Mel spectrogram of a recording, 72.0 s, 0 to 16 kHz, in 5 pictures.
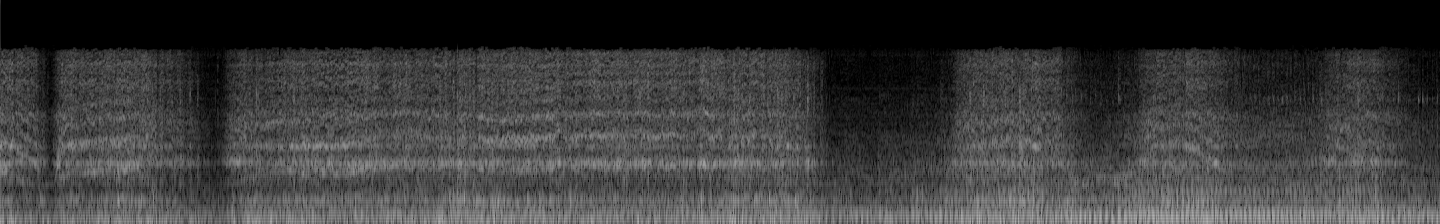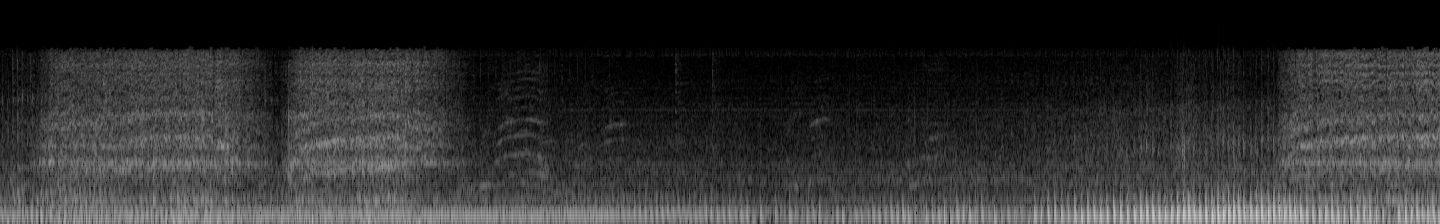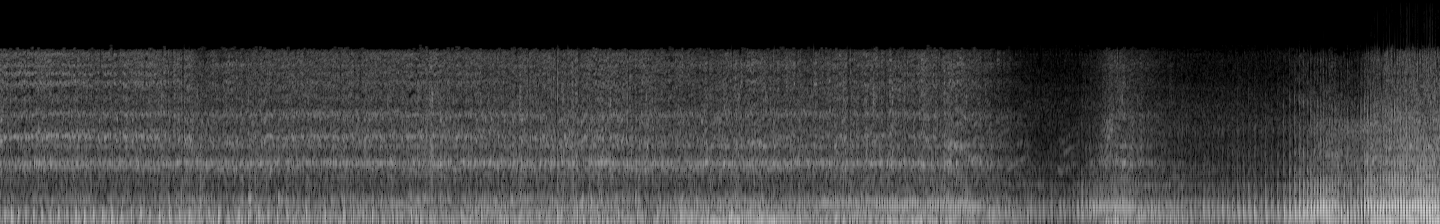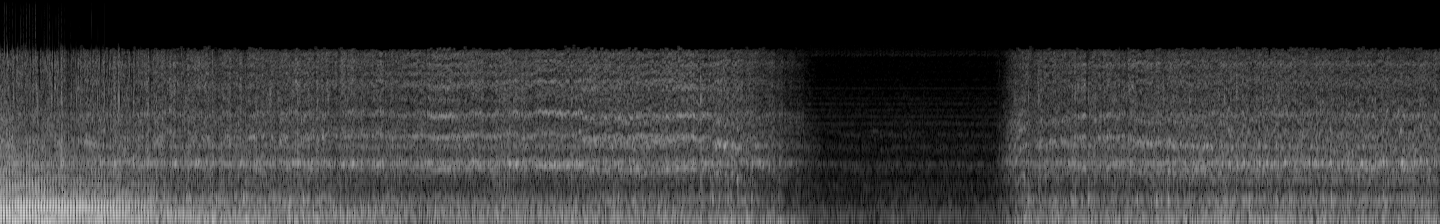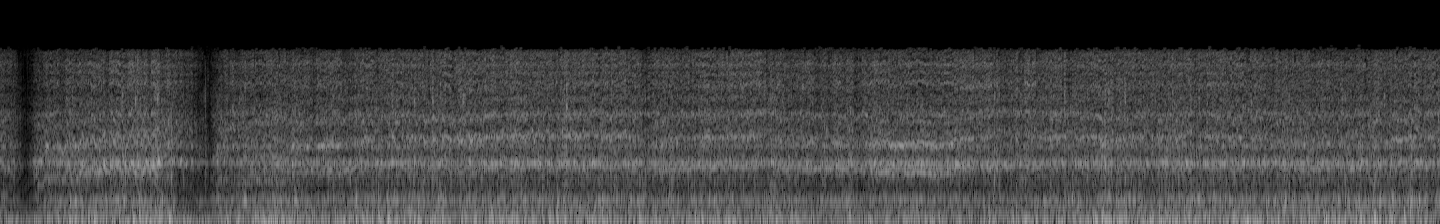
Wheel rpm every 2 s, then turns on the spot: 120, 160, 220, 210, 70, 80, 30, 110, 140, 60, 0, 0, 0, 70, 220, 220, 230, 220, 220, 40, 0, 140, 230, 230, 220, 50, 50, 200, 160, 140, 190, 230, 220, 220, 230, 220.
none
